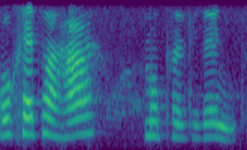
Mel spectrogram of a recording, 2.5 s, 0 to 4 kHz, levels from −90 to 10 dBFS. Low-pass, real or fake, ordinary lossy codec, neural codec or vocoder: 3.6 kHz; fake; none; vocoder, 44.1 kHz, 128 mel bands every 512 samples, BigVGAN v2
